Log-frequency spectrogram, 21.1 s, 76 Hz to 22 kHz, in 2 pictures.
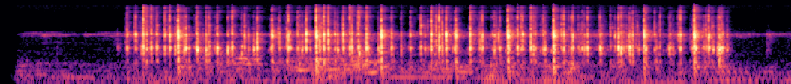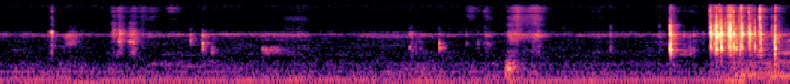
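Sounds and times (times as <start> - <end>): faint high whine: 0.2 - 1.7, 9.7 - 19.4
mechanical keyboard typing: 1.6 - 9.8, 19.4 - 21.0.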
